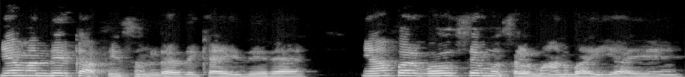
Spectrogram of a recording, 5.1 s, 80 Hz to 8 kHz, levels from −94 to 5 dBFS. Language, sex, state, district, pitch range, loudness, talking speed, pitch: Hindi, male, Bihar, Saran, 165-255 Hz, -15 LUFS, 185 wpm, 180 Hz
